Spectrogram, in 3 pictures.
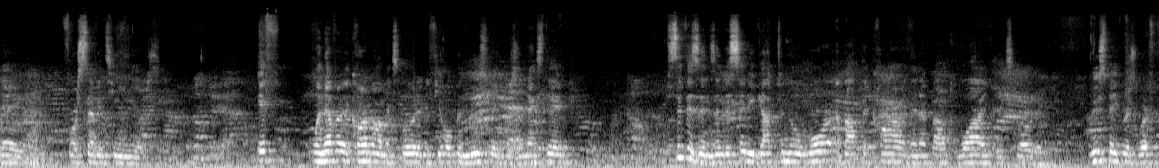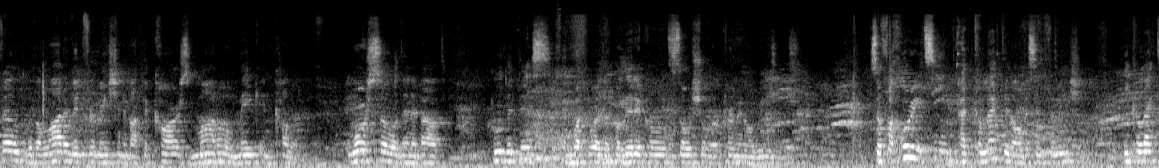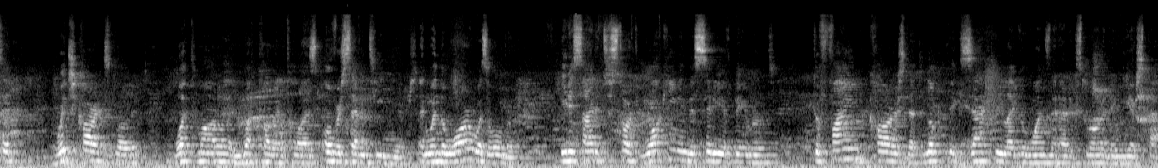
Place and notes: Bildmuseet. Umeå.
Passing artist talk/tour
